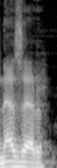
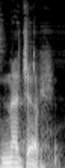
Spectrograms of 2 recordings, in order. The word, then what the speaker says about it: Nazar: Listen to Muhammad Rafi pronouncing Nazar as Najar in the film Ram or Shyam for the illiterate and rustic character called Shyam.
